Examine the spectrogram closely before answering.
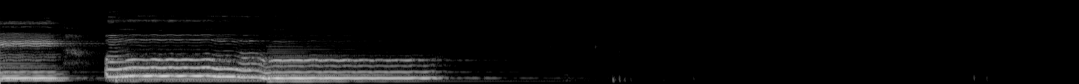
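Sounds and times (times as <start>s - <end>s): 
soprano vocal: 0.0s - 4.8s.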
